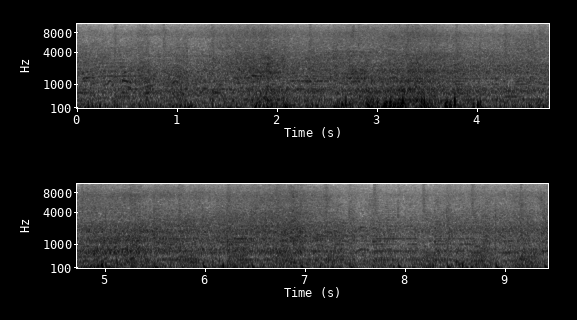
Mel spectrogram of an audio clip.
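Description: Surf washes ashore at Baudry beach near L'Île-Rousse, Corsica, a steady rush of breaking waves with gusty wind buffeting the microphone throughout.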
